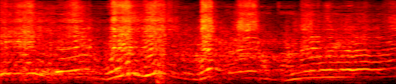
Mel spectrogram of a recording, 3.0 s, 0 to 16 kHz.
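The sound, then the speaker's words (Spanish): A Red Bull RB7 Formula 1 car engine roars during a demonstration run for fans. The loud, continuous note wavers as the revs repeatedly rise and fall. “Tan pronto como el icónico ruido del poderoso motor del RB7 rugió, en segundos Checo Pérez arrancó como bólido para complacer a sus miles de seguidores y lo hizo así.”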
